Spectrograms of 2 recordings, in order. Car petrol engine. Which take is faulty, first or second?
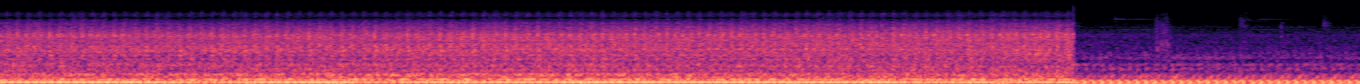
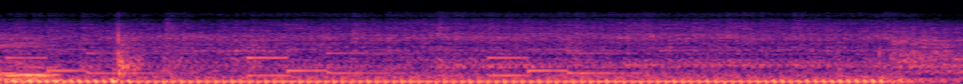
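second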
